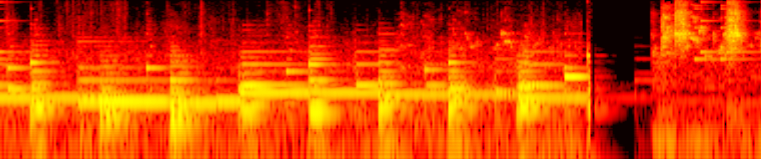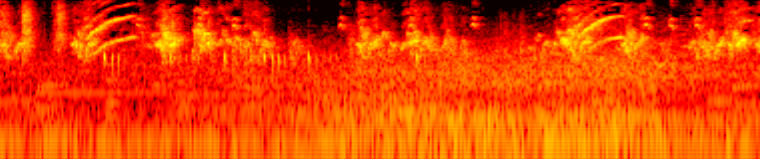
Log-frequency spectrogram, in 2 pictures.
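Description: A few seconds of piano-like music give way to a cockatiel's bright arched chirps and squawks, repeated in quick bursts over a low background hum.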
